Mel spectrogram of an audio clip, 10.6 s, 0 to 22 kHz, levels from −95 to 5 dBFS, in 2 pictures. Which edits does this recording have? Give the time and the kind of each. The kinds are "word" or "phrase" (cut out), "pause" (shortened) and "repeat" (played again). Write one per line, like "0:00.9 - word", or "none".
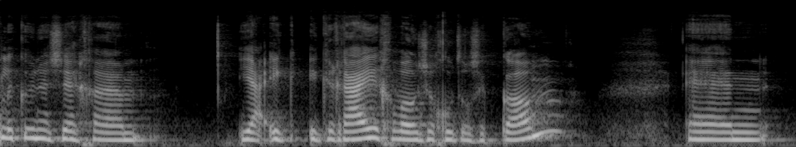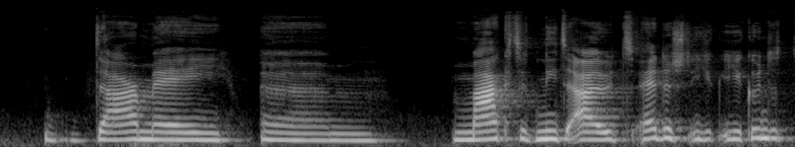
0:07.0 - pause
